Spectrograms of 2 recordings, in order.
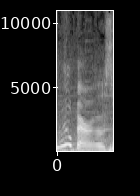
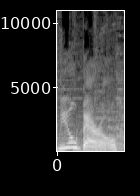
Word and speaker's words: wheelbarrow: saying that all wrong I've said wheelbarrow instead of wheelbarrow I've been saying it wrong my entire life wheeled Barrel I know Barrow but that's what I've been saying it wrong we don't know what a sparrow is when we're kids we're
